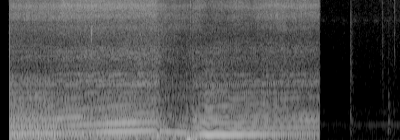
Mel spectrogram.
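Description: Car engine sound effect accelerating: the engine note climbs slowly, drops suddenly about two and a half seconds in as if shifting gear, then holds at a lower pitch and cuts off just before five seconds, leaving near silence.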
